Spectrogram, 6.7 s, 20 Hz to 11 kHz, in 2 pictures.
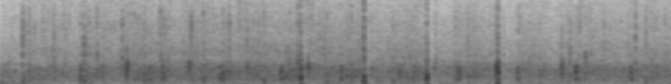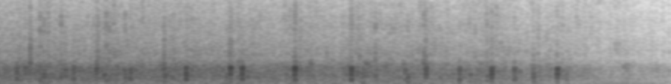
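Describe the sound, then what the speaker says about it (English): An audience at a high school class of 2000 graduation applauds the choir and music program, with steady, moderately distant clapping and some sharp individual claps standing out before the sound tapers off at the end. "Please give them a round of applause."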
